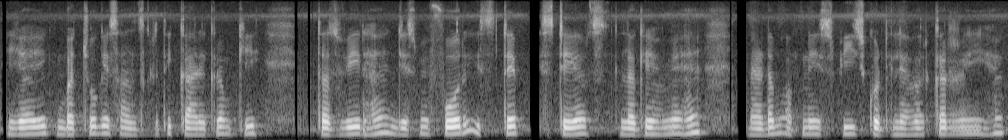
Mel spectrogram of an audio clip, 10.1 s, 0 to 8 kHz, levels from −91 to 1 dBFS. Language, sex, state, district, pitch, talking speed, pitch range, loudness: Hindi, male, Bihar, Bhagalpur, 140 Hz, 130 wpm, 130-150 Hz, -18 LUFS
